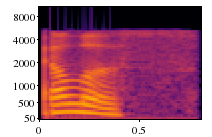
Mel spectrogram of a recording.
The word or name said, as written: Ellis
